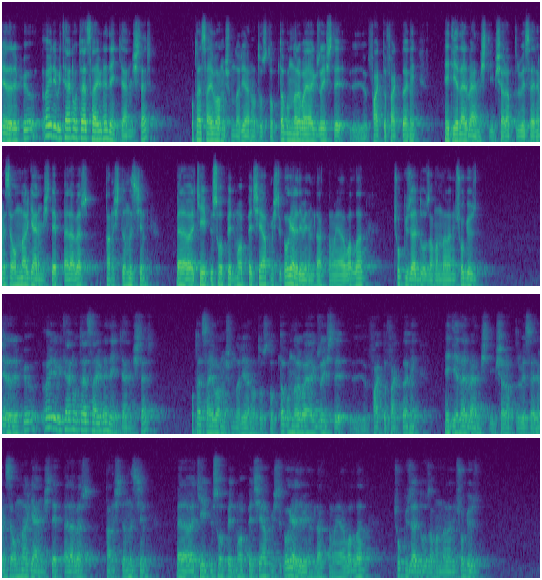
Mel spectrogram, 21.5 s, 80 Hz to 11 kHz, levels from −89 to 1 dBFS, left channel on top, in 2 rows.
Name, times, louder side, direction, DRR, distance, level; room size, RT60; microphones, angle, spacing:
voice 1, 0.0-3.0 3.9-8.3 8.9-12.5 12.8-13.6 14.3-18.0 18.6-20.2, left 5 dB, 80° left, 11 dB, 0.4 m, -30 dB
9.0 x 3.7 x 2.9 m, 0.94 s
head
